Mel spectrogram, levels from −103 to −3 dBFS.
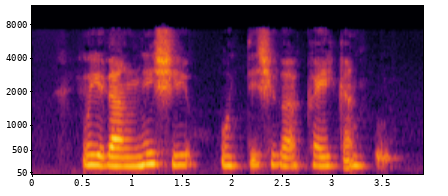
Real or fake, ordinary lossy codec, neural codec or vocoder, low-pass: fake; Opus, 64 kbps; codec, 16 kHz, 2 kbps, FunCodec, trained on LibriTTS, 25 frames a second; 7.2 kHz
